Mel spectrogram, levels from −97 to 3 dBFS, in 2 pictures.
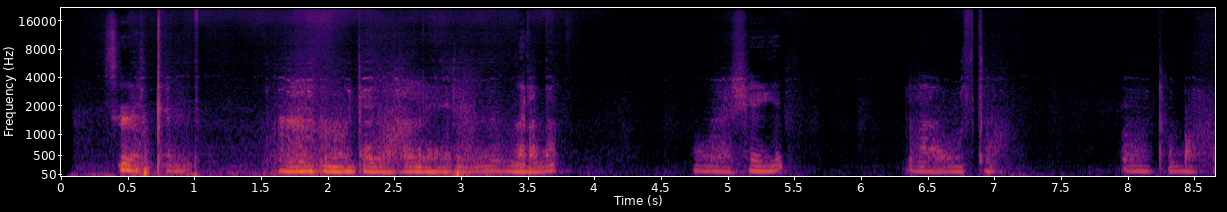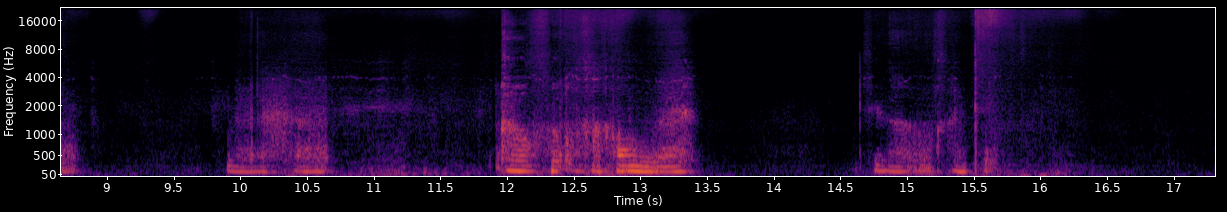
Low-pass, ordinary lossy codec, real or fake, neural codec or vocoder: none; none; fake; codec, 44.1 kHz, 1.7 kbps, Pupu-Codec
